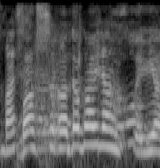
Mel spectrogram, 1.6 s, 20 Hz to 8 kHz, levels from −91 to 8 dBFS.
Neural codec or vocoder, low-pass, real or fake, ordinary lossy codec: codec, 44.1 kHz, 3.4 kbps, Pupu-Codec; 7.2 kHz; fake; none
